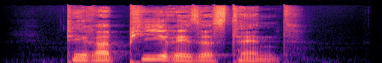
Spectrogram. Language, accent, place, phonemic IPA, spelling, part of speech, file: German, Germany, Berlin, /teʁaˈpiːʁezɪsˌtɛnt/, therapieresistent, adjective, De-therapieresistent.ogg
- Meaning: resistant to therapy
